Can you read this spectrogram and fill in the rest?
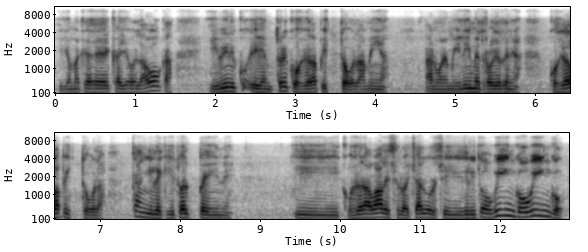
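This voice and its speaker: A man's voice: medium pitch, a little fast. A man with a Puerto Rican accent telling true stories from his days as a security guard in a casual, slangy way, acting out the people he quotes. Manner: animated, acts out quoted voices, slangy. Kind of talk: casual storytelling. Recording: dull lo-fi recording with faint noise.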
